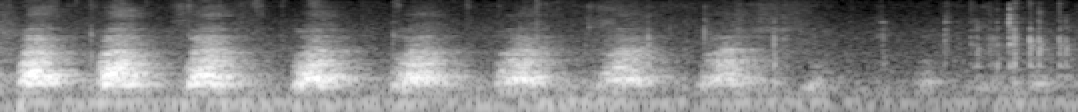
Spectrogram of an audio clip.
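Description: A pet dog barking in the background, a rapid run of about eight barks that fades and stops about three seconds in. The dog is going off at someone arriving, which the owner takes for the postman.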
